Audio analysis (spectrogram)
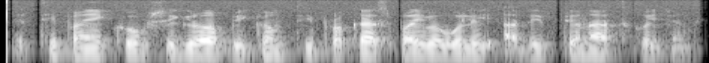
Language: Odia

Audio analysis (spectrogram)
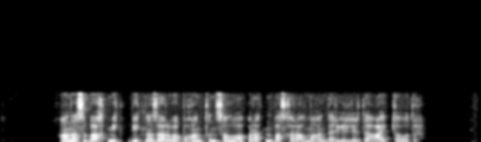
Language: Kazakh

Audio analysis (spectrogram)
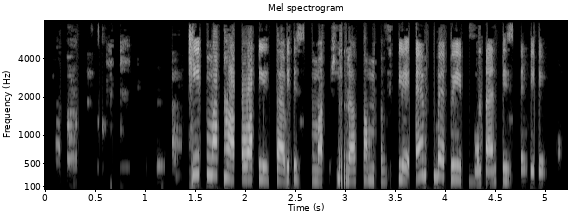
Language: Swahili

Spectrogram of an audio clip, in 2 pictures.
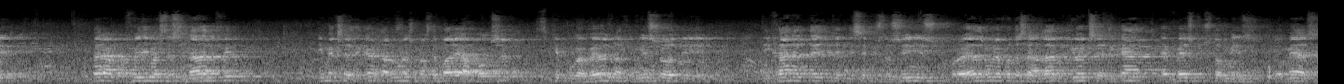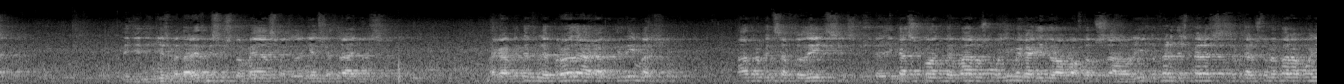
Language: Greek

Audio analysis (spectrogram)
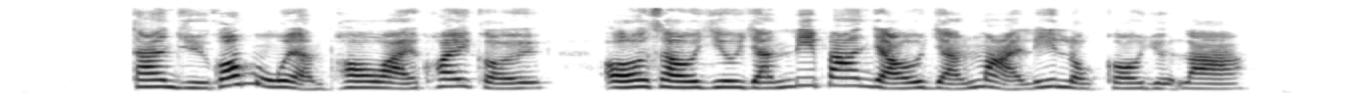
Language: Cantonese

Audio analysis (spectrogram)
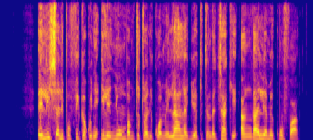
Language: Swahili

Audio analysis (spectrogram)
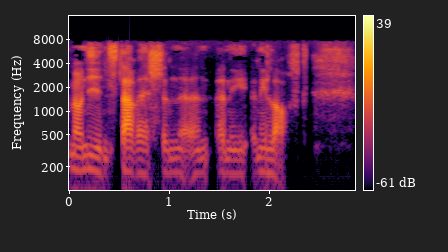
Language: Welsh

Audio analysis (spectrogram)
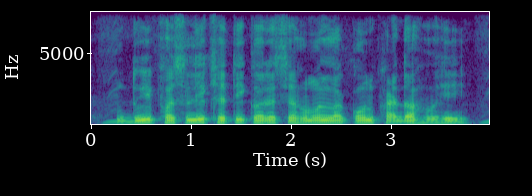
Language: Chhattisgarhi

